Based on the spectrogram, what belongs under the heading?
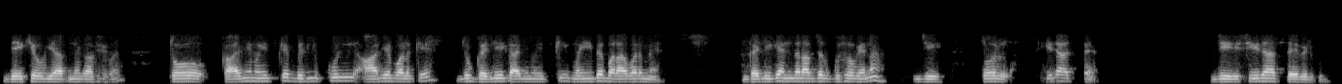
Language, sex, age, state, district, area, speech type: Urdu, male, 18-30, Delhi, East Delhi, urban, conversation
